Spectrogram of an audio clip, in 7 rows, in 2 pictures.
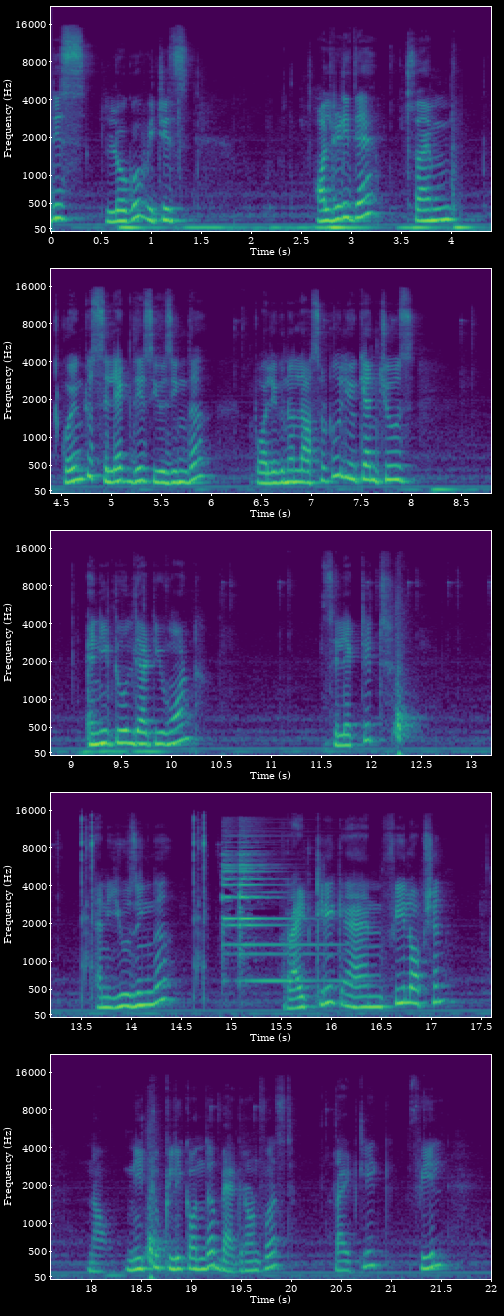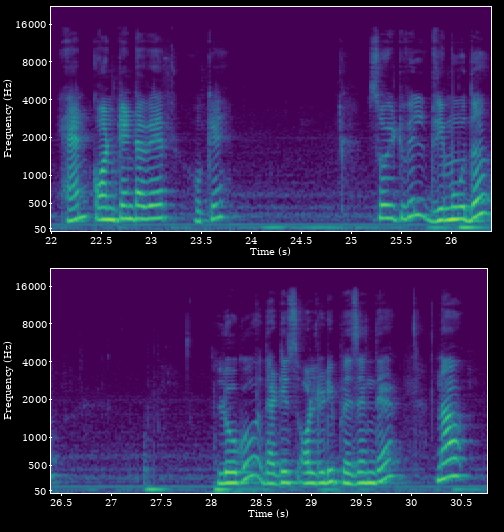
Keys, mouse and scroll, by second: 1.7 =, 2.7 space, 2.9 click, 3.2 space, 5.2 click, 9.3 ctrl+-, 10.5 click, 15.7 right click, 19.1 right click, 20.3 right click, 21.2 click.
